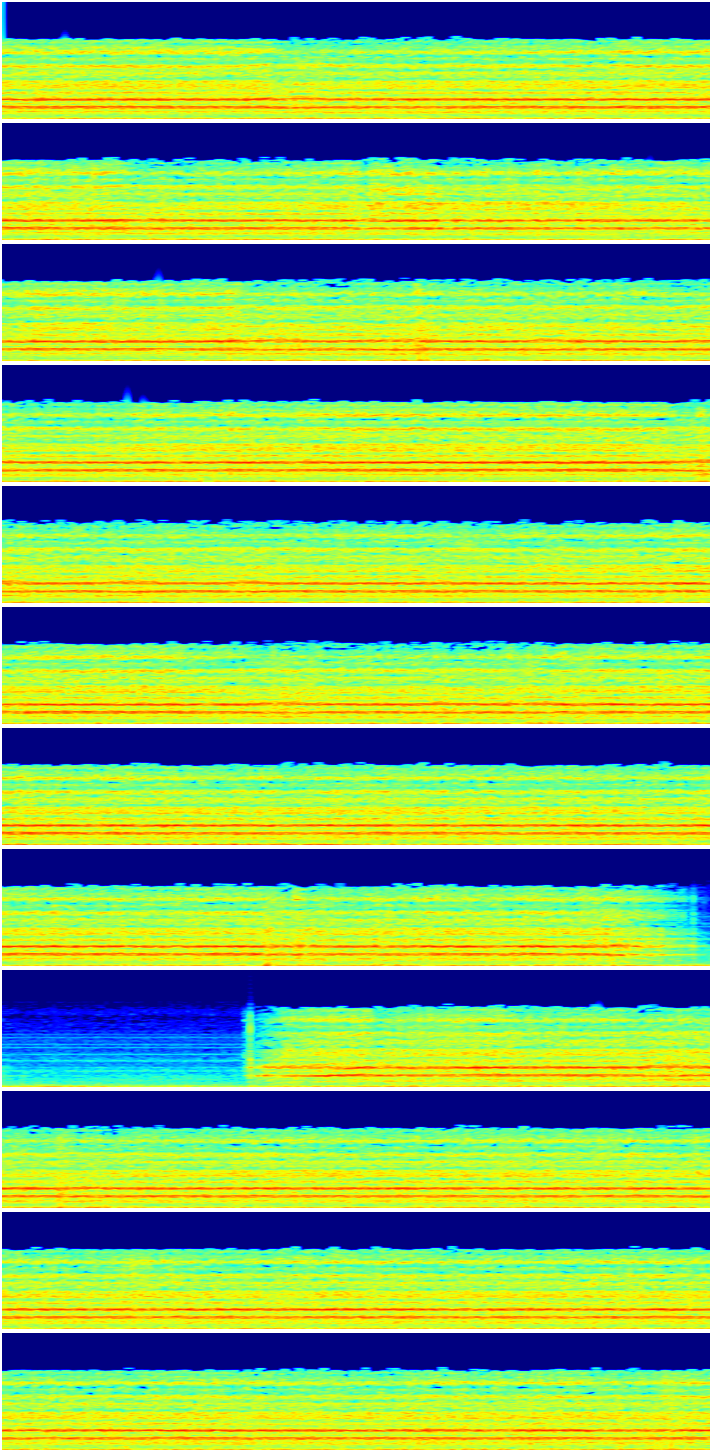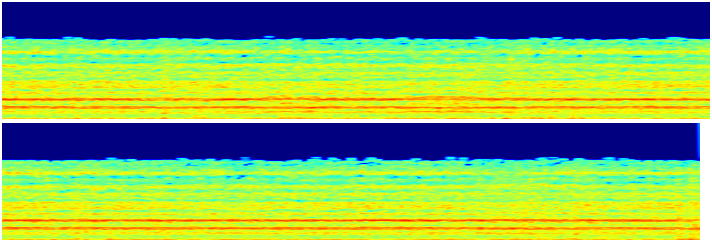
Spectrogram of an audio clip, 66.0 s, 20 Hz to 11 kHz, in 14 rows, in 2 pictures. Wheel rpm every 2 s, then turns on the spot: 160, 160, 160, 160, 160, 160, 160, 160, 160, 160, 160, 160, 160, 160, 160, 160, 160, 160, 90, 30, 160, 160, 160, 160, 160, 160, 160, 160, 160, 160, 160, 160, 160.
none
